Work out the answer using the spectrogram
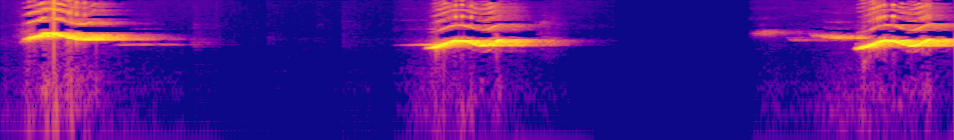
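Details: Black-capped lory, lively and challenging rivals: three loud clear whistles roughly two seconds apart, the first falling, the later ones rising then leveling, each with bright overtones; nothing else heard.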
